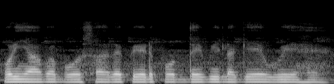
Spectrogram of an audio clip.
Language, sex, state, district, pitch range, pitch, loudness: Hindi, male, Uttar Pradesh, Saharanpur, 115-120 Hz, 115 Hz, -18 LUFS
